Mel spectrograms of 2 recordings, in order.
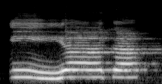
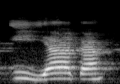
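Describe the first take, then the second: First: The word is said with a strong stress emphasis. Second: The word is said flat, without stress emphasis. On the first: The speaker calls it right. "ada tekanan suara" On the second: The speaker calls it wrong. "lurus aja enggak"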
